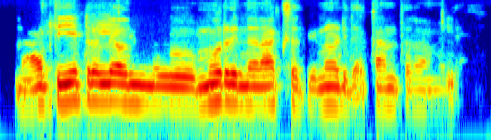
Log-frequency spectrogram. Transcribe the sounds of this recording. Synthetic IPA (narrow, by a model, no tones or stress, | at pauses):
naːwt̪ijɐʈɾɐlːiond̪umuːɾɾind̪ɐnaːksɐt̪inoːɽid̪ḛkaːnt̪ɐɾaːmeːle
